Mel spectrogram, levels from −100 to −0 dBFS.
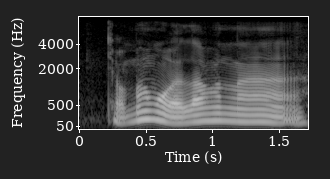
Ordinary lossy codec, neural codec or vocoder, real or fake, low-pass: none; vocoder, 44.1 kHz, 128 mel bands every 512 samples, BigVGAN v2; fake; 7.2 kHz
